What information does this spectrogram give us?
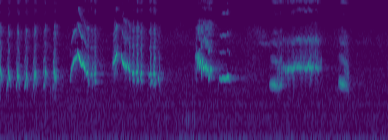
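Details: Young Northern mockingbird in Florida delivering varied song: rapid stuttered notes, then loud downslurred whistles, a buzzy phrase and a drawn-out harsh note, closing with a short chirp.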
